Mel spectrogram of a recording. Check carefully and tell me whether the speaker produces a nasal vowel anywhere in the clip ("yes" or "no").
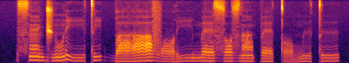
yes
